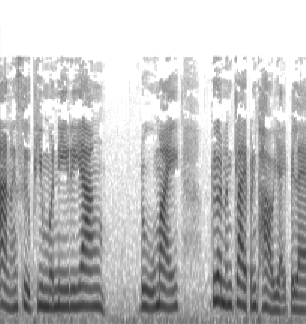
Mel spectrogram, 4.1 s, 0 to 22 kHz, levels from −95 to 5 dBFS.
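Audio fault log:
Throughout, MP3 compression: treble stops near 10.6 kHz and speech sounds watery and swirly, likely from a low bitrate near 40 kbps starving weak frequency lines.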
